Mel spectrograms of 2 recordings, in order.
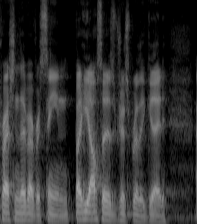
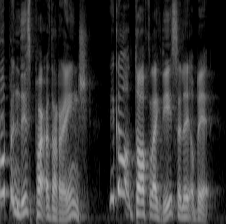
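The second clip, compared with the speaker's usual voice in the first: weak, put-on, sing-song Scottish accent; 8 semitones higher than usual. Explaining the voice used for a character, in a not-great Scottish accent. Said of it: "It's not a great accent".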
